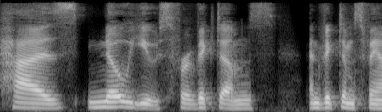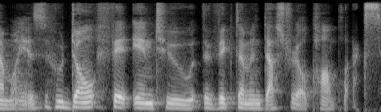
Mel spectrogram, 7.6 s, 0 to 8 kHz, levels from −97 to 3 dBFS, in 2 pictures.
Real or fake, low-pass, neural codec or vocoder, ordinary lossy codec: fake; 7.2 kHz; codec, 16 kHz, 1 kbps, X-Codec, WavLM features, trained on Multilingual LibriSpeech; Opus, 64 kbps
